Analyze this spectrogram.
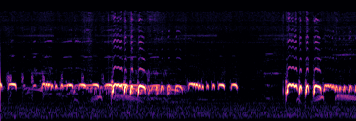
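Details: Local zebra dove singing steadily, a recording for stimulating lazy doves: a long rolling chain of cooing notes with sharper accented bursts, a brief pause, then a fresh loud phrase.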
